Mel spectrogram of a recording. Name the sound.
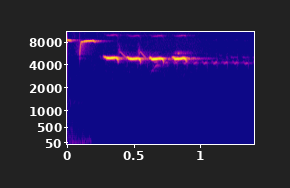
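blue tit song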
